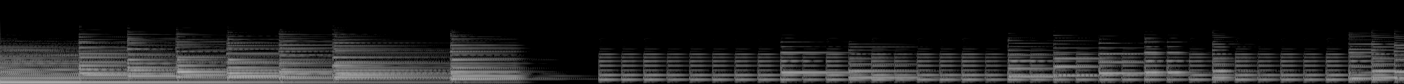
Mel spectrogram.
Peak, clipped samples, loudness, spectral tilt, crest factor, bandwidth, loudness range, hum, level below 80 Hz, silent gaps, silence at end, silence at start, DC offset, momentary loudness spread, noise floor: -14 dBFS; under 0.1%; -31 LUFS; -9.5 dB/octave; 16 dB; 5.4 kHz; 8 LU; none; -72 dBFS; none; 0 s; 0 s; under 0.1%; 12 LU; -58 dBFS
